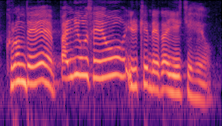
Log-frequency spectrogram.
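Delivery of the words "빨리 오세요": sweet, pretty voice, very high-pitched. Wife retelling how she told her husband to come back soon: pretty voice of younger days. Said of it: "옛날에 예쁜 목소리로".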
